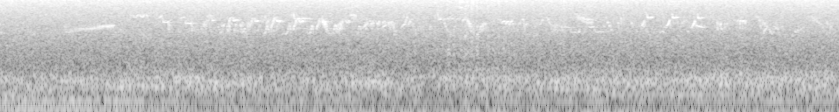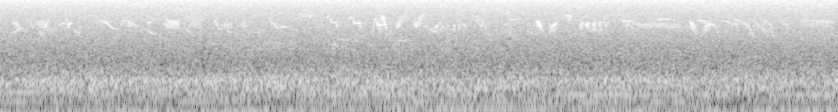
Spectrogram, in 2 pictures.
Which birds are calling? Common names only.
Eurasian Skylark, Hawaii Amakihi, Erckel's Francolin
